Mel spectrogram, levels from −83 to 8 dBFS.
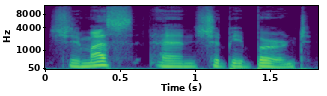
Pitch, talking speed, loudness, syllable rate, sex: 125 Hz, 195 wpm, -18 LUFS, 3.6 syllables/s, male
